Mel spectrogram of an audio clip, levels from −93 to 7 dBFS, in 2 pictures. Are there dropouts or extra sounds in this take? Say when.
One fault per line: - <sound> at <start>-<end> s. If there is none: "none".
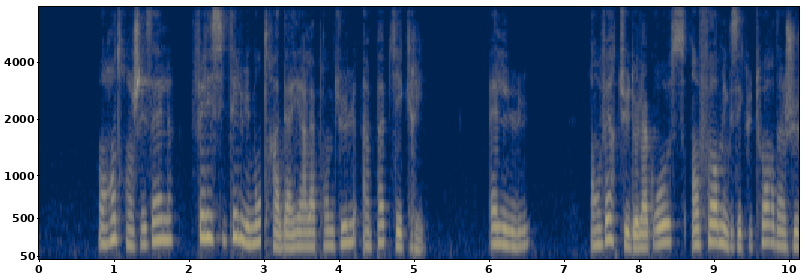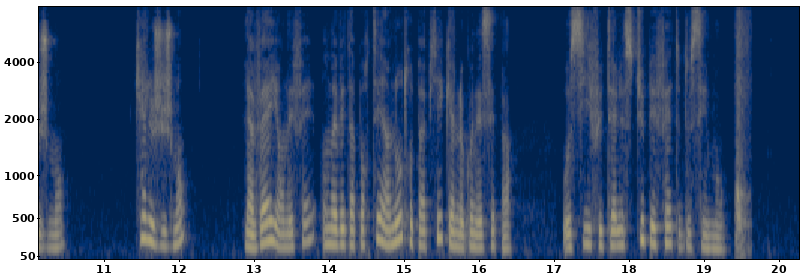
- dropout at 3.0-3.0 s
- whoosh at 19.4-19.7 s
